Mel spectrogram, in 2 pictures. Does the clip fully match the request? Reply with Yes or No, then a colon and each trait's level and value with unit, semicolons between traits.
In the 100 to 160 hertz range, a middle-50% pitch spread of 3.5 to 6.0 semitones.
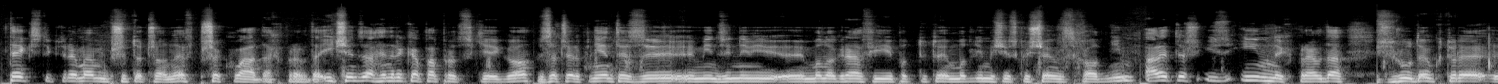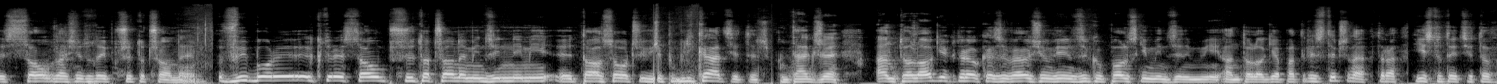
No: medium, 140 Hz; average, 2.8 semitones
